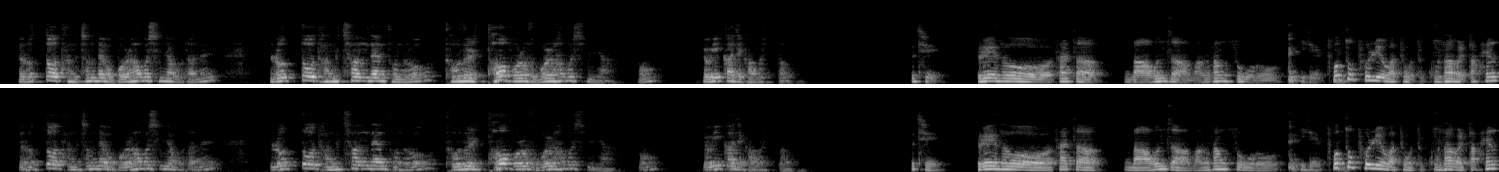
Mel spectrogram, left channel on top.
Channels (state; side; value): normal; both; correlation 0.26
